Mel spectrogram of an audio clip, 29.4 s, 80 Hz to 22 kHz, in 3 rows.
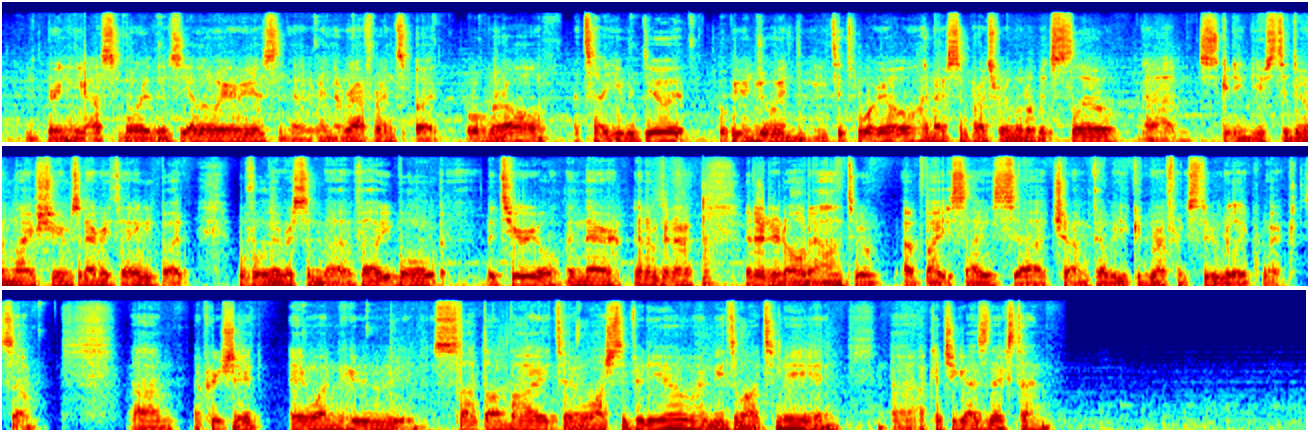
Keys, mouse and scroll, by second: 1.1-2.2 alt+drag, 2.6 alt+click, 3.3 alt+click, 4.1 alt+shift+right click, 4.6 alt+click, 5.3 alt+click, 19.8-21.2 shift+right drag, 21.7 alt+click.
